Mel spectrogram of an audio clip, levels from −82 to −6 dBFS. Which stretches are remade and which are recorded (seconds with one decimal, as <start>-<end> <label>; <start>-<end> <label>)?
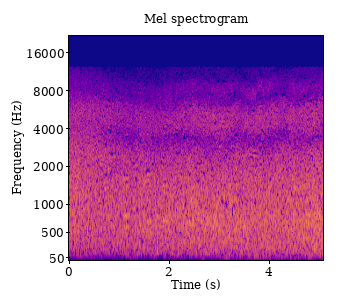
0.0-5.1 recorded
